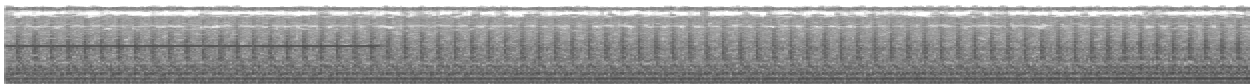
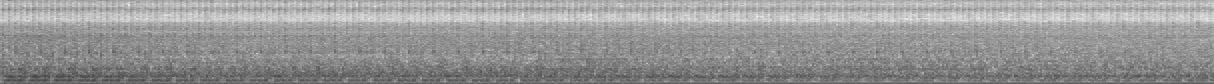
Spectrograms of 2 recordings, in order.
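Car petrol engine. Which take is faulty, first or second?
first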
